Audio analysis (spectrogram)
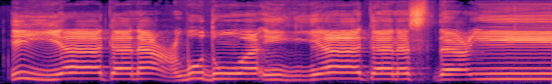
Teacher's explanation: اور وقف میں کیا ہو جائے گا نون کو ساکن کر دیں گے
